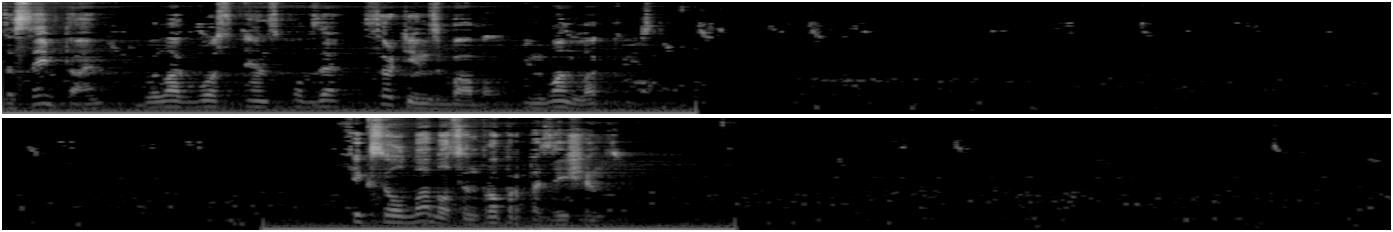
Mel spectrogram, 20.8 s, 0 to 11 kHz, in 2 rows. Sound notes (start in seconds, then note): 6.7 birds chirping; 16.2 birds chirping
